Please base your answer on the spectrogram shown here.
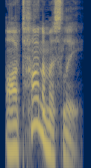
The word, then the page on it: autonomously: British English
